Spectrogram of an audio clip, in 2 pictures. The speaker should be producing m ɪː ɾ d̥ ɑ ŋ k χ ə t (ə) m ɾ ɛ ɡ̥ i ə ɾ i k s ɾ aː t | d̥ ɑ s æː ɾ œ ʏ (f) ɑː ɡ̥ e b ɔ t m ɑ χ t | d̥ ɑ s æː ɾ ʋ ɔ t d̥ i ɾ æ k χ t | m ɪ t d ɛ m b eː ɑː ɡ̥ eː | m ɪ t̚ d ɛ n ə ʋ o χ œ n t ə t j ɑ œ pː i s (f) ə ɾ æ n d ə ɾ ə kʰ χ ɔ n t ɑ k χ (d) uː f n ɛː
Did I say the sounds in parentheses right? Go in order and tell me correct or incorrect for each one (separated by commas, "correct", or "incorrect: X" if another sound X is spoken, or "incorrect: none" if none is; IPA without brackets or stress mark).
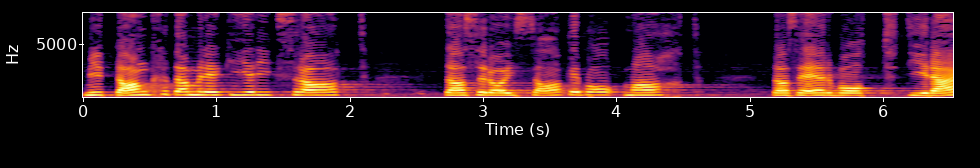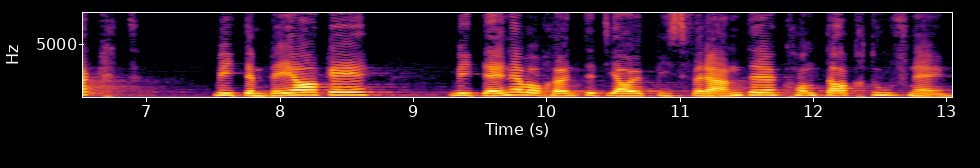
incorrect: ɑ, incorrect: s, correct, incorrect: t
